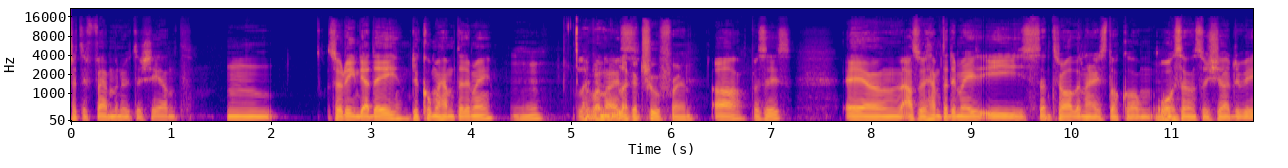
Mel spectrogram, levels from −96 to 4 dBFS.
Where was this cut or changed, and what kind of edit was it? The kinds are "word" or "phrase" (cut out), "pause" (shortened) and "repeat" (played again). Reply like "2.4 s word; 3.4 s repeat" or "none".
none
